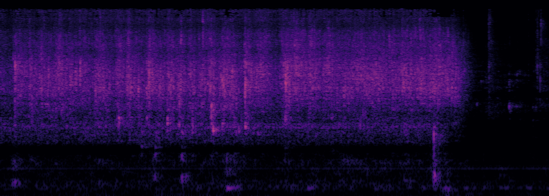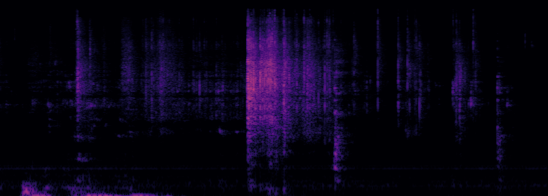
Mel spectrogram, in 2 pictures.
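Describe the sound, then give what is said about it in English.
Hands are washed under a running tap during pizza making: a steady hiss of flowing water for several seconds that stops abruptly, followed by scattered light clatter and handling noises. “Oh, I have to wash my hands again.”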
